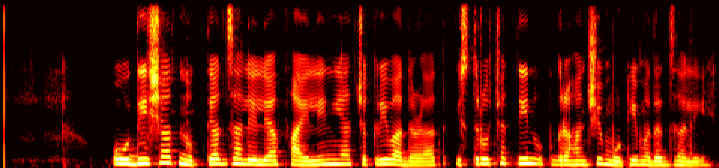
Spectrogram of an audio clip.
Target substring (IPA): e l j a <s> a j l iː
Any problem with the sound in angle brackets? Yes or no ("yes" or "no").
yes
